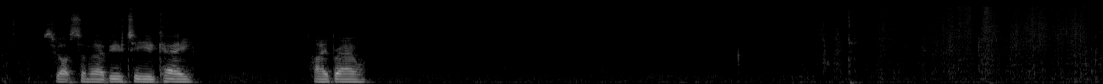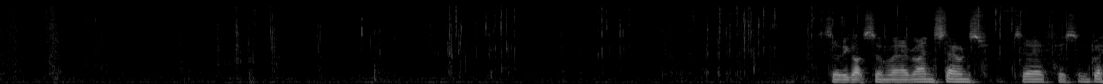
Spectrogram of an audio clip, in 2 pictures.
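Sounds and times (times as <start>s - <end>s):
plastic bag crinkling: 8.1s - 22.0s.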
